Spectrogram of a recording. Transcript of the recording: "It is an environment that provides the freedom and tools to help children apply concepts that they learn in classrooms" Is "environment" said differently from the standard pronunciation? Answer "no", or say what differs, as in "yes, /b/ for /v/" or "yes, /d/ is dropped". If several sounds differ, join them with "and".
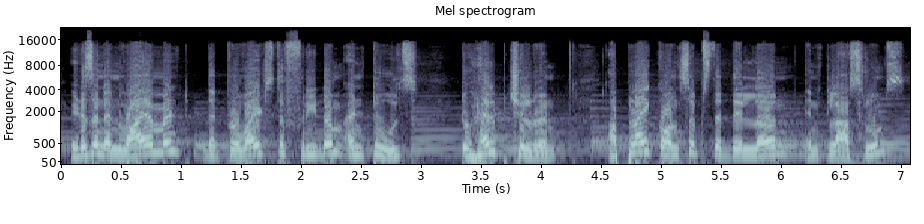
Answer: yes, /ɹ/ is dropped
